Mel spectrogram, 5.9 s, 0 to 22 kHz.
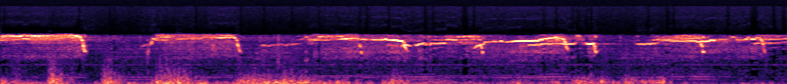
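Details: Juvenile bald eagles squabbling over a food delivery at their Illinois nest on a late June 2019 afternoon; loud, high, drawn-out squealing whistles that drop sharply at the end, one after another, with rustling and thuds below.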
